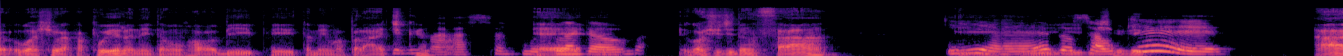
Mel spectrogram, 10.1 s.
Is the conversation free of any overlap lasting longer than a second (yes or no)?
no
